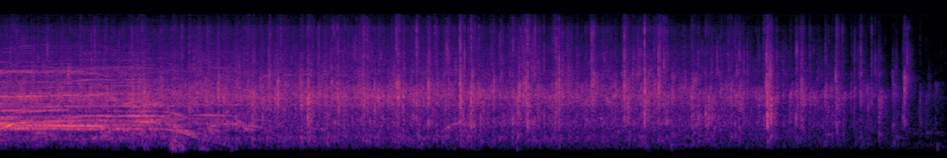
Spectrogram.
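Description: An audience breaks into loud, sustained clapping mixed with whoops and shouts, giving the Lord a clap and a shout, the dense applause holding steady before gradually thinning out and fading toward the end.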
